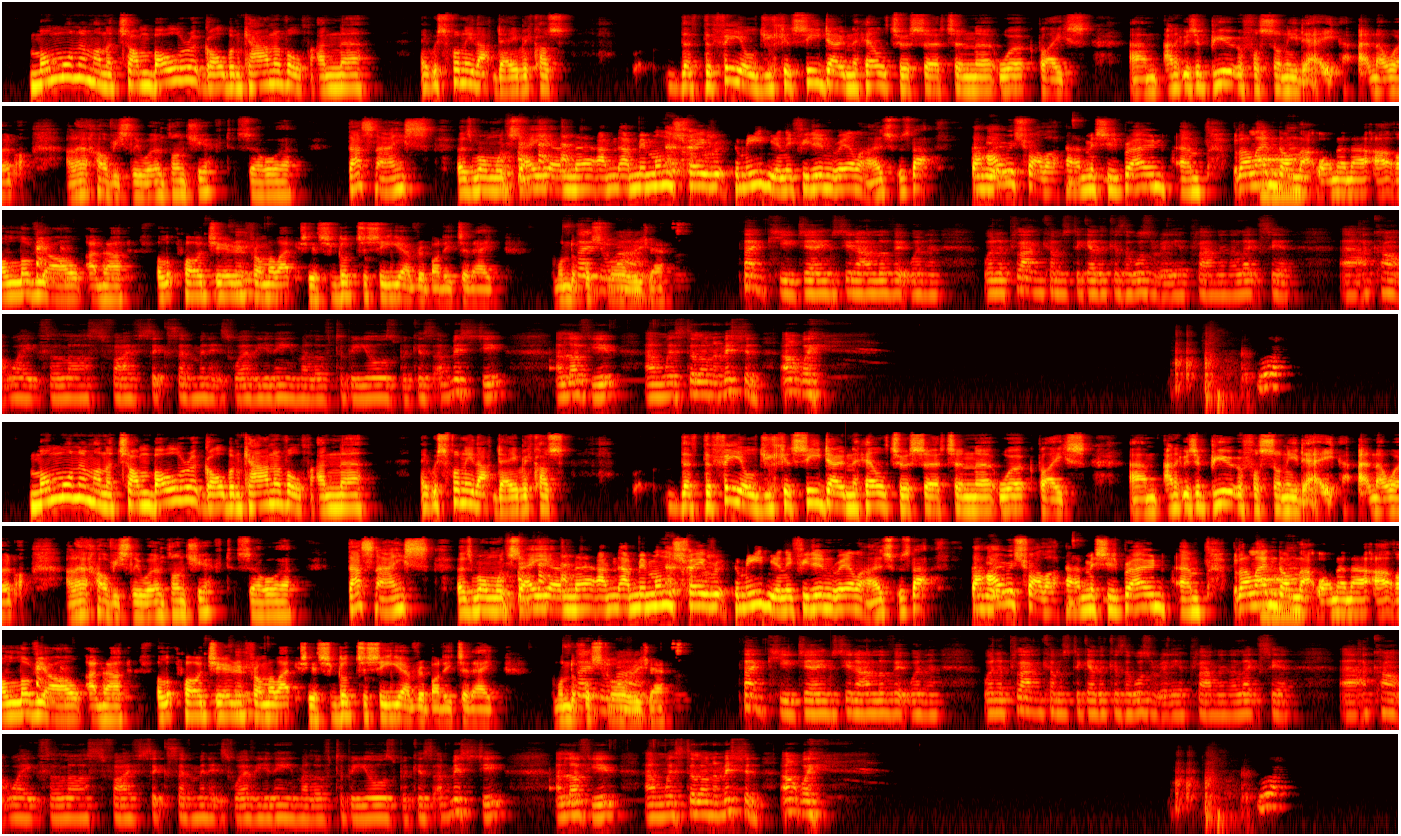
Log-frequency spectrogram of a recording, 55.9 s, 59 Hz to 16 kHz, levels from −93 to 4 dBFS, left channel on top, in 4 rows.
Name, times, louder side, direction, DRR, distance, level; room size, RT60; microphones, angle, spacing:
voice 1, 0.3-3.6 4.2-5.6 6.7-16.9 17.4-23.4 23.7-29.1 29.5-32.8 33.5-34.6, right 3 dB, 35° right, 0.5 m, -27 dB
voice 2, 18.9-19.7 20.6-21.1 23.7-24.1 26.5-27.0 28.3-28.6 29.0-29.2 29.9-30.5 33.7-34.5 35.4-50.7, right 1 dB, 20° right, 2.0 m, -37 dB
voice 3, 53.6-54.7, left 2 dB, 75° left, 3.1 m, -40 dB
9.1 x 7.3 x 2.9 m
head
